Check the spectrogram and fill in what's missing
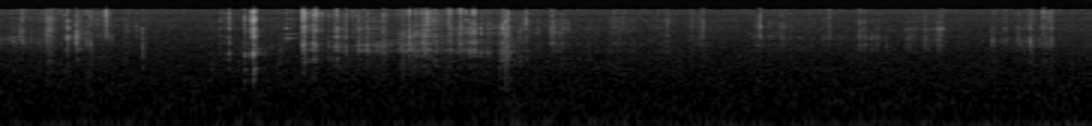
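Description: A utility knife blade slices and scrapes thin layers and the glittery rim from a solid, translucent orange glycerin soap bar held in the hand. Quiet, crisp scraping and crackly ticks come in bright bursts, with a sharper snap partway through, over a steady low hum.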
